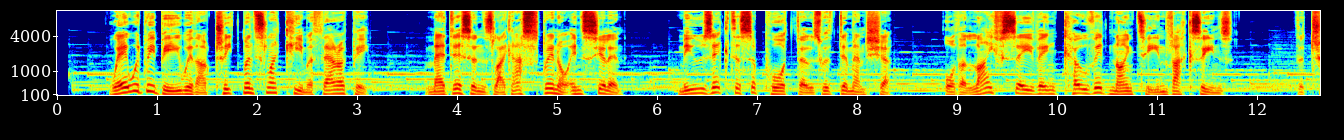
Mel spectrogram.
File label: Voiceovers UK Showreel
